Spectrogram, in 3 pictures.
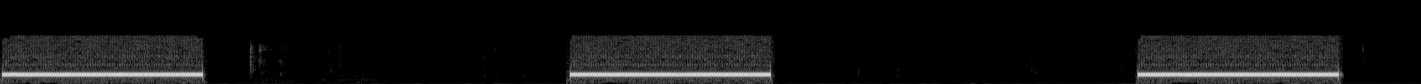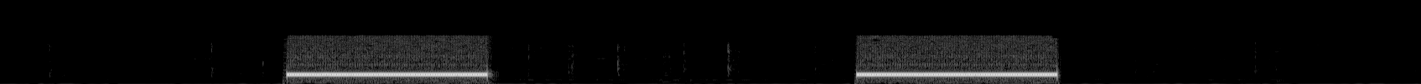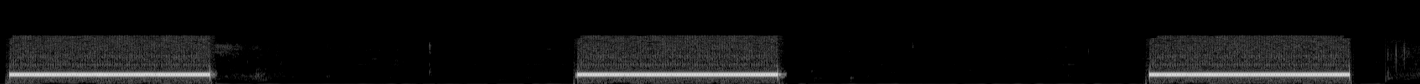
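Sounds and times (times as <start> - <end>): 
telephone ringback tone while on hold: 0.0 - 2.1, 5.7 - 7.8, 11.4 - 13.5, 17.1 - 19.2, 22.8 - 24.8, 28.5 - 30.6, 34.2 - 36.3, 39.9 - 42.0.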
